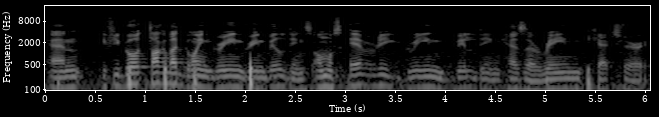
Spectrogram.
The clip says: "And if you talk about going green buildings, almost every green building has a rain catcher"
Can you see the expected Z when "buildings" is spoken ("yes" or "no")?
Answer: no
